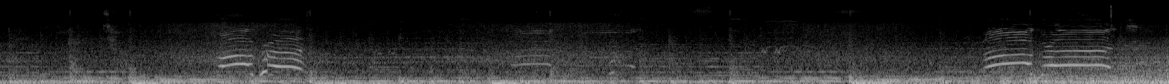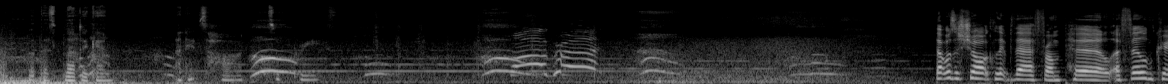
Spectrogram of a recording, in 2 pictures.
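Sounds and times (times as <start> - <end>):
ocean waves washing ashore: 0.0 - 12.1, 16.8 - 21.0
speech: 12.4 - 12.9, 13.6 - 15.1, 21.1 - 23.3.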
